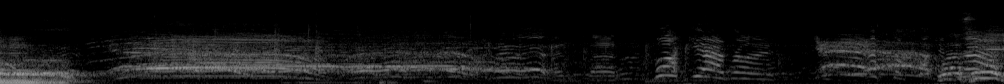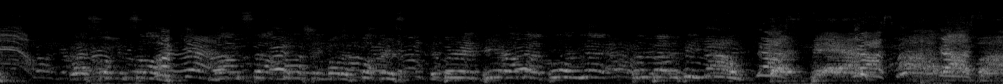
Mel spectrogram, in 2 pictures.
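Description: A rock band plays loudly with drums and distorted guitars.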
